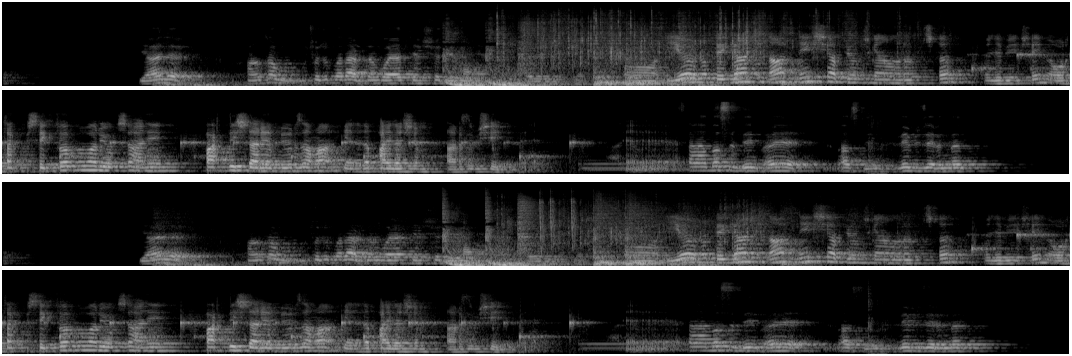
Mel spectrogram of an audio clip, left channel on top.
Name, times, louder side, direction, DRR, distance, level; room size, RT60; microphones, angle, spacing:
voice 1, 1.4-1.9 2.4-4.9 5.2-5.9 16.7-20.3, left 1 dB, 45° left, 4 dB, 2.8 m, -33 dB
sound 1, 1.5-3.0 3.3-7.9 9.6-17.6 19.3-19.4, right 1 dB, 90° right, 6.9 m, -36 dB
Crumpling crinkling, 4.9-9.5, left 6 dB, 85° left, 6.4 m, -43 dB
voice 2, 6.2-9.5 9.8-12.3 12.7-15.9 16.9-17.4, left 1 dB, 20° left, 5 dB, 3.3 m, -29 dB
25.0 x 15.0 x 7.6 m, 0.77 s
head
